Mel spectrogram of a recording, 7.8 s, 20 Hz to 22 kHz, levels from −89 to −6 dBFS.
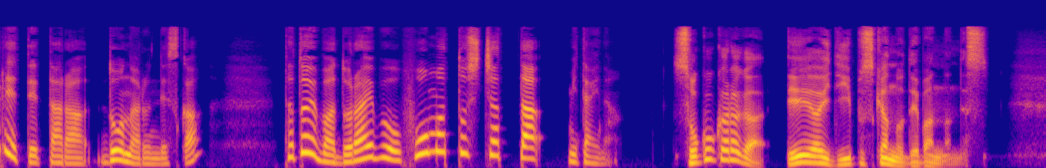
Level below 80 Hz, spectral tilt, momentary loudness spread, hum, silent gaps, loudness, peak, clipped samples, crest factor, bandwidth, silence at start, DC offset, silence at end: -54 dBFS; -5 dB/octave; 11 LU; none; none; -19 LUFS; 0 dBFS; under 0.1%; 18 dB; 12 kHz; 0 s; under 0.1%; 0.45 s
